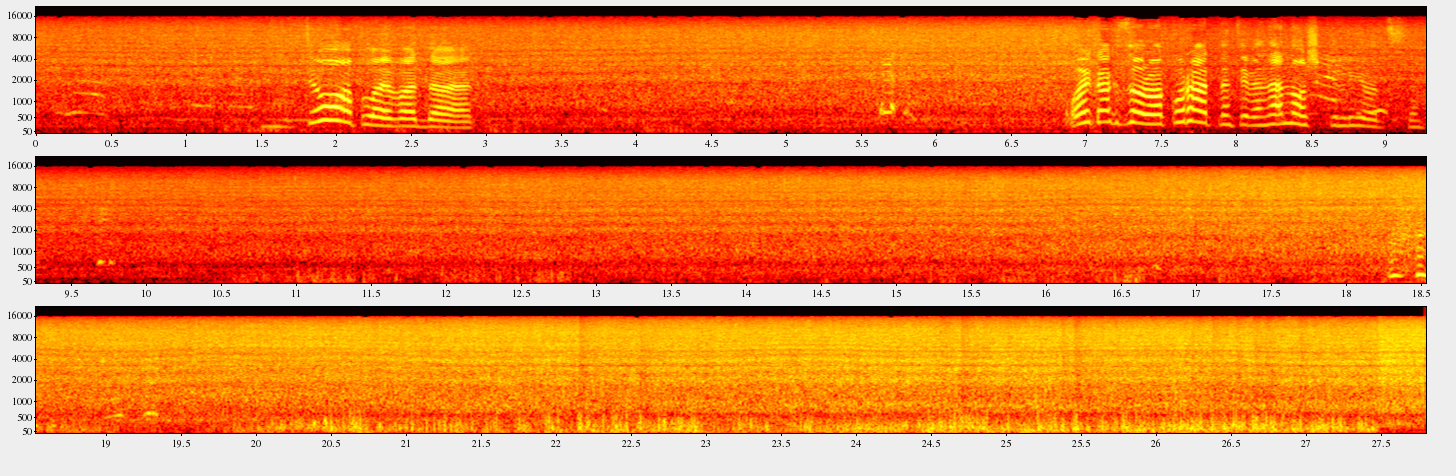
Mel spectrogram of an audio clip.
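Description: Small fountain jets spurt and splash onto a metal grate.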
